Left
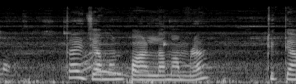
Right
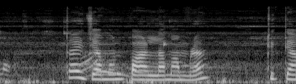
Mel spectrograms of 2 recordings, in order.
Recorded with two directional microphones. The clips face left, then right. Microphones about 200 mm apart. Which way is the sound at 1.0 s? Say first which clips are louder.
Right 1 dB; centre (ahead or behind).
